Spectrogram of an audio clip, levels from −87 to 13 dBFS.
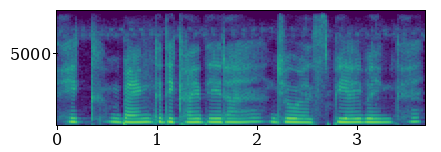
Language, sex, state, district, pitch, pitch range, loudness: Hindi, female, Uttar Pradesh, Lalitpur, 245 Hz, 240-255 Hz, -15 LUFS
